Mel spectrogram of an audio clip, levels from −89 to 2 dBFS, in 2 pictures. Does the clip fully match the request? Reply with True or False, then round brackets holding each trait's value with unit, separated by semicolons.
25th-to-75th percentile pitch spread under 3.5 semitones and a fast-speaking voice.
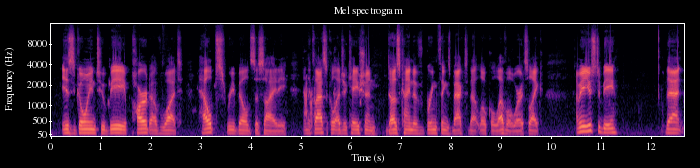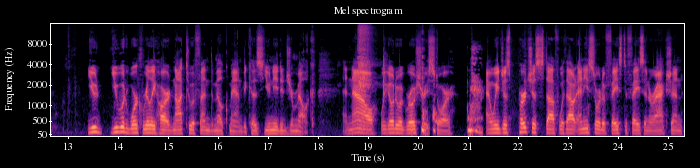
False (2.9 semitones; 170 wpm)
